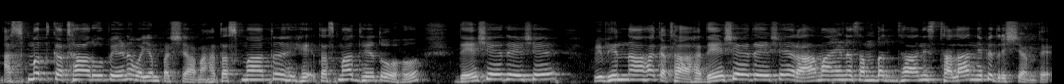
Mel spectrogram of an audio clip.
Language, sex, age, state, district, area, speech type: Sanskrit, male, 30-45, Karnataka, Udupi, urban, spontaneous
